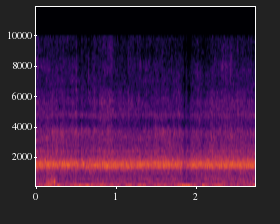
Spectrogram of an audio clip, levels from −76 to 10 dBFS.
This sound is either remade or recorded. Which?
recorded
